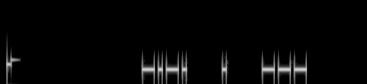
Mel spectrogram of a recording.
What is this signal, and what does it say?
Morse code, heard as a keyed tone, about 32 wpm, 700 Hz. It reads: C E O
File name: Lesson 16f - Letter c - Words 30wpm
